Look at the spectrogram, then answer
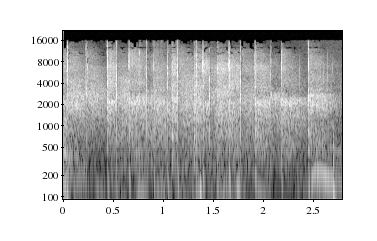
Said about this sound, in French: Applaudissements pour cette blague.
